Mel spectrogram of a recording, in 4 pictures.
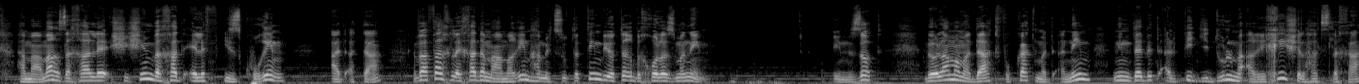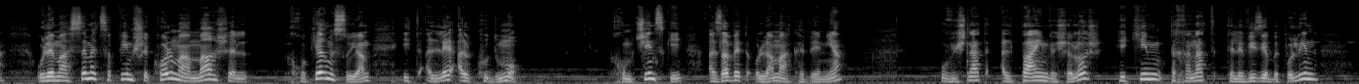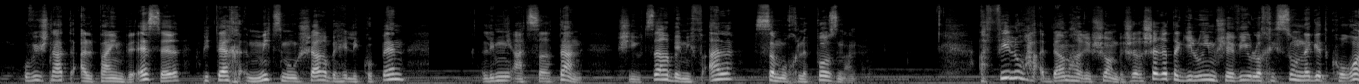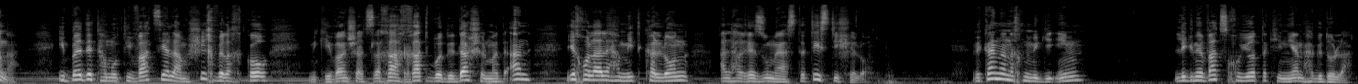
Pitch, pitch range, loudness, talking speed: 160 Hz, 130-195 Hz, -25 LUFS, 105 wpm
